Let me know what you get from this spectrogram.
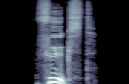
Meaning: second-person singular present of fügen
- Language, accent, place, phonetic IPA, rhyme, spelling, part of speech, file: German, Germany, Berlin, [fyːkst], -yːkst, fügst, verb, De-fügst.ogg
